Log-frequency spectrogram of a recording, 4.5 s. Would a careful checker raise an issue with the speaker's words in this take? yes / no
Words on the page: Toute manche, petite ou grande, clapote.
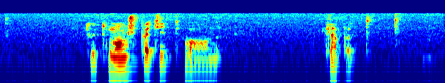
yes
